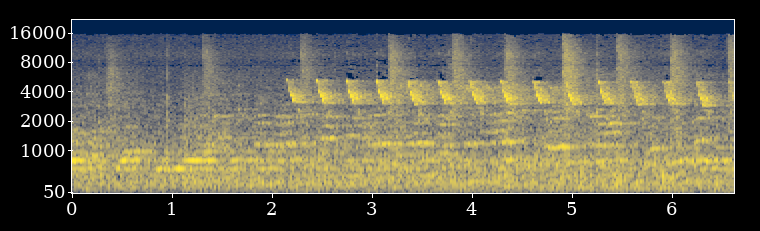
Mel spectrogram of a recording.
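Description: A bird calling: a steady run of short, high chirps, each falling slightly in pitch, about three a second, starting about two seconds in.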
